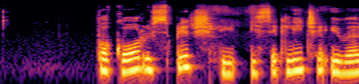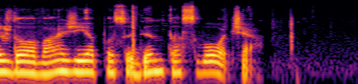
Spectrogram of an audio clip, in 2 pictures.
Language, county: Lithuanian, Kaunas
